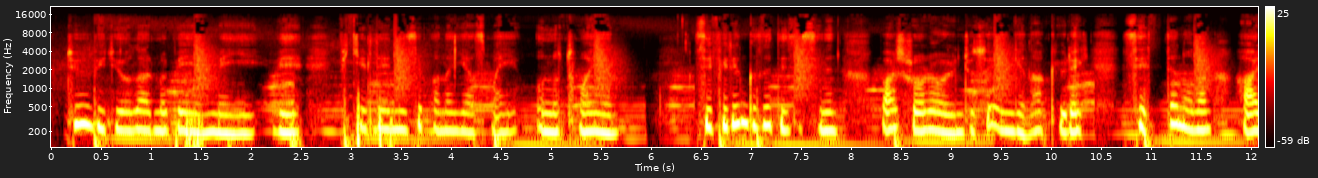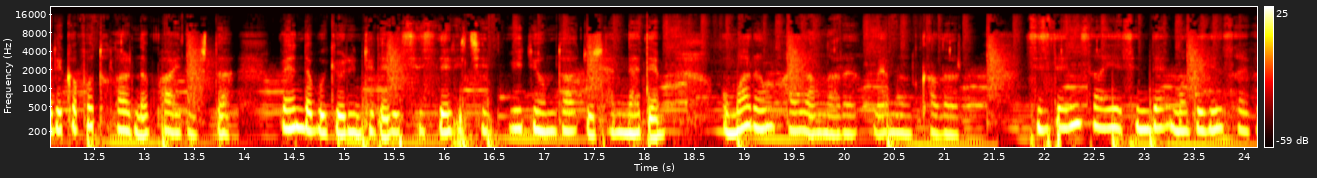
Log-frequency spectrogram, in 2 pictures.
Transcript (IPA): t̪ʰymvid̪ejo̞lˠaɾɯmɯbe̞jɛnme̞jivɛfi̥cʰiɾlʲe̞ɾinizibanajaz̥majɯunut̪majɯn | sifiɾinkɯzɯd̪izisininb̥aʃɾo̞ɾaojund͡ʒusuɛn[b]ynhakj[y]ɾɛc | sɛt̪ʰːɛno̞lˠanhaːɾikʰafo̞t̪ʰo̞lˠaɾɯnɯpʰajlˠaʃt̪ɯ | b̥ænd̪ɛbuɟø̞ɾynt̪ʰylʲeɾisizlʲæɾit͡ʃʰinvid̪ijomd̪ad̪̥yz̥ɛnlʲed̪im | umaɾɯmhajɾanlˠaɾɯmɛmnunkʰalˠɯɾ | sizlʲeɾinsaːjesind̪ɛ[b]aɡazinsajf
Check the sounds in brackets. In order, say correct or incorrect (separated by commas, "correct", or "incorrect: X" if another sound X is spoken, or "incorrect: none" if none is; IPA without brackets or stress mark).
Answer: incorrect: ɟ, correct, incorrect: m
